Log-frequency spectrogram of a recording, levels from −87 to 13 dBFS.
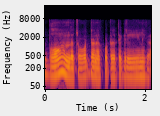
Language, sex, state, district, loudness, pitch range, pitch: Telugu, male, Andhra Pradesh, Visakhapatnam, -19 LUFS, 100-110 Hz, 105 Hz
